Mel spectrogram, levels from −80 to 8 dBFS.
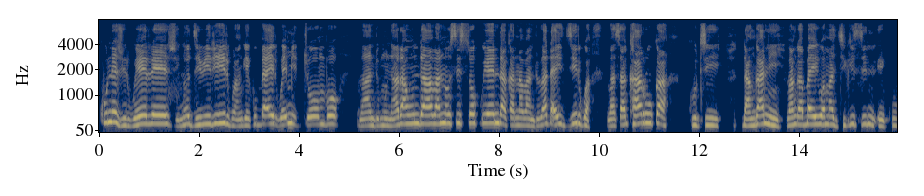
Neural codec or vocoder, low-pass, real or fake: none; 7.2 kHz; real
